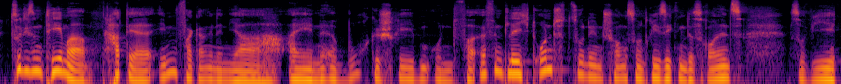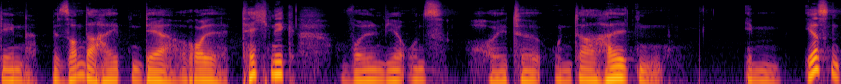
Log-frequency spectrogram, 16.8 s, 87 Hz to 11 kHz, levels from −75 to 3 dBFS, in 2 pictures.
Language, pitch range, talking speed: German, 95-120 Hz, 120 wpm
